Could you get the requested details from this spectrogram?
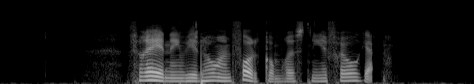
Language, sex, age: Swedish, female, 44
